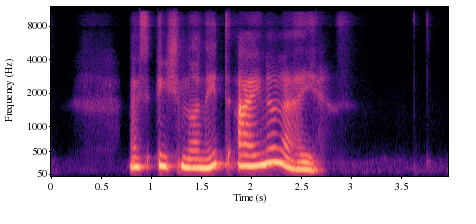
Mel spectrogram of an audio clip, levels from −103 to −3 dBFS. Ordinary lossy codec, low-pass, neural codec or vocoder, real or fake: Opus, 24 kbps; 10.8 kHz; codec, 24 kHz, 0.9 kbps, WavTokenizer, large speech release; fake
